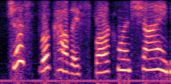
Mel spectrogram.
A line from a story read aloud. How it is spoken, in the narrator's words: she exclaimed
